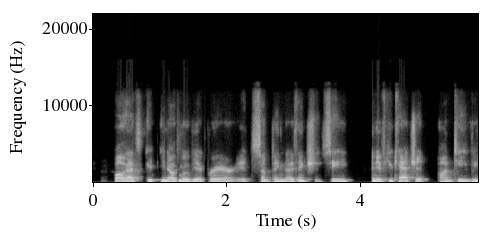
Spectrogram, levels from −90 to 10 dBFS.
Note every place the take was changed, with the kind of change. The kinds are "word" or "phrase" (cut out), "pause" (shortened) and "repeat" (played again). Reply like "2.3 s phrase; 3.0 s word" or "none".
1.3 s word; 1.7 s word; 2.4 s word; 3.2 s word; 4.2 s word; 4.5 s word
